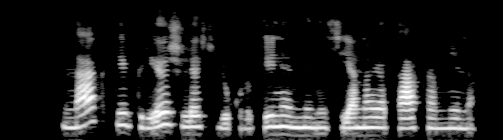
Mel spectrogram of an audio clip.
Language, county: Lithuanian, Alytus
